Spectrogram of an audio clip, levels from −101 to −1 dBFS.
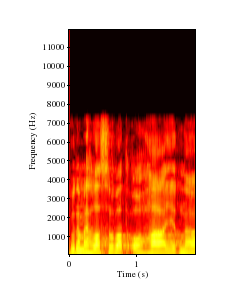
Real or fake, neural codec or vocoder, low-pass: fake; codec, 16 kHz, 8 kbps, FreqCodec, larger model; 7.2 kHz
